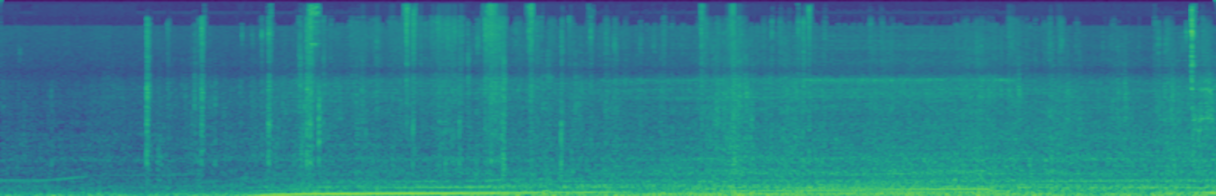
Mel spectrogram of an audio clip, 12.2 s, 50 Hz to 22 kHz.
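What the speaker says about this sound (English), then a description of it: "That is a good sounding V8, even at low RPMs" A 2000 Mercedes-Benz ML55 AMG V8 with a mid muffler delete burbles at low RPM, deep steady engine and exhaust drone from inside the car that swells as it pulls away, with gear changes and no talking.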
